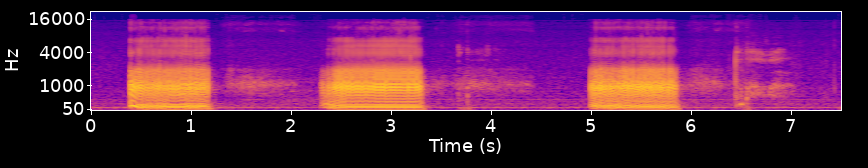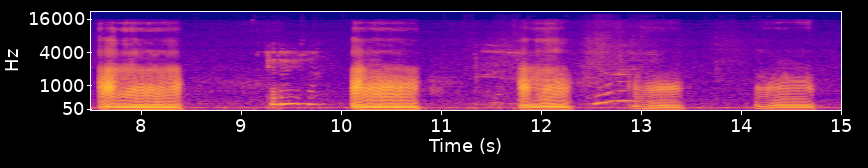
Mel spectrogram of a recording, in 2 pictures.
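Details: Godiva, a pet female Chihuahua, snoring loudly while asleep as she usually does: long, buzzy, harmonic-rich snores about every two and a half seconds, with shorter, wavering snorts toward the end in a quiet room.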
